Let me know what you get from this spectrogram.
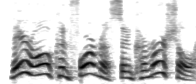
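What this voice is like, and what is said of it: Grumpy old man voice. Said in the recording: “I gave that a grumpy old man voice ... it feels grumpy”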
